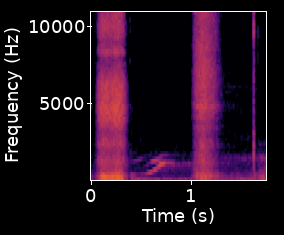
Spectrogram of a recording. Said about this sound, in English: In fact, just by sniffing it, you've now made your penis like half an inch thinner.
